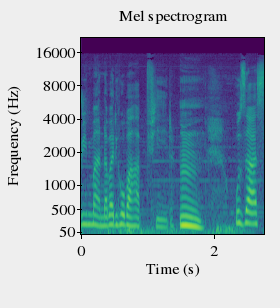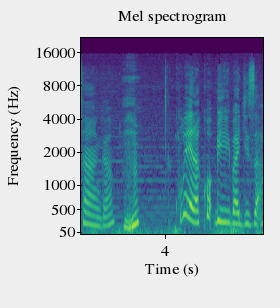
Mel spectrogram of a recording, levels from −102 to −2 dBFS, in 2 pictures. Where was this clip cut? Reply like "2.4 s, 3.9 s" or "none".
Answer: none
